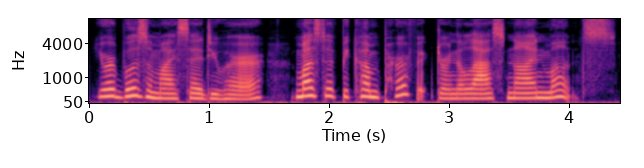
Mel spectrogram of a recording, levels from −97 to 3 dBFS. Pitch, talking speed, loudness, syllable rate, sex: 220 Hz, 205 wpm, -20 LUFS, 4.9 syllables/s, female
